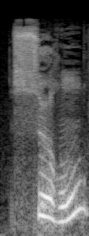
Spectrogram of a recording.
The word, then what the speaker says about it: seront: end, et serez, alright, ils seront, final T not pronounced, and then you get this nasal, on, seront, elles seront.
